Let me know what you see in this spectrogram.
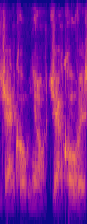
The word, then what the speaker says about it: Jankowicz: And you said it right. It's Jankowicz. It's not Jankowicz. It's Jankowicz, just how she said it.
